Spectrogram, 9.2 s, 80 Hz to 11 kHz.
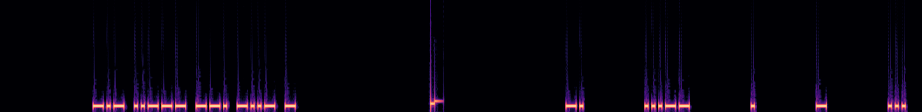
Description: Morse code, heard as a keyed tone, about 36 wpm, spaced as for 18 wpm, 700 Hz. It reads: K2GXT N3ETS
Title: USA Call Signs - 5 Characters - 6x Character Spacing - 35wpm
